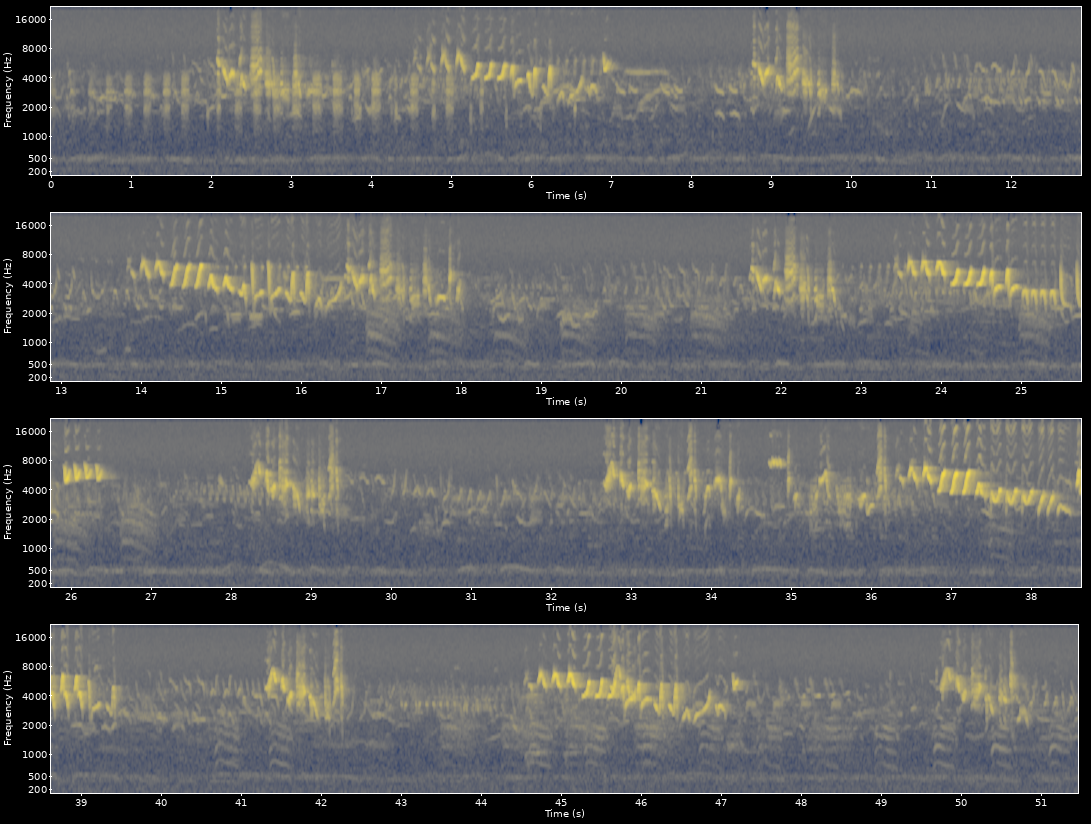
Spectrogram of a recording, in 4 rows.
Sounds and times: background noise 0:00.0 - 0:51.4
blackbird 0:00.0 - 0:51.4
pheasant 0:00.0 - 0:51.4
red -legged partridge 0:00.0 - 0:51.4
willow warbler song 0:00.0 - 0:51.4
crow 0:16.6 - 0:22.2
crow 0:24.9 - 0:30.0
crow 0:43.5 - 0:51.4

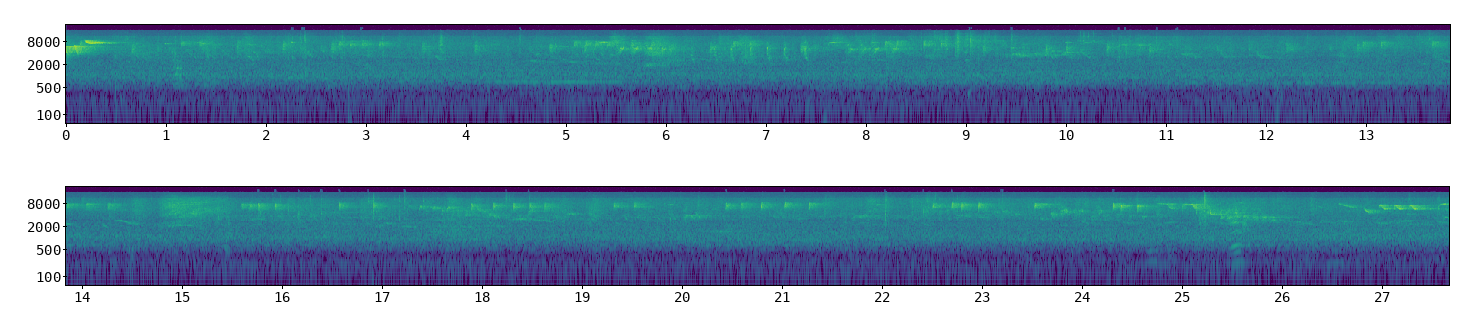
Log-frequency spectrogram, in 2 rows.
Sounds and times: birds 0:00.0 - 0:27.6

